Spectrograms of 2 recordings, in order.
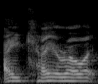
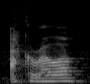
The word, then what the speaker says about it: Akaroa: week's vlog number one I was pronouncing it a Corolla it's akaroa apologies but anyway here's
